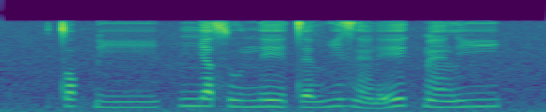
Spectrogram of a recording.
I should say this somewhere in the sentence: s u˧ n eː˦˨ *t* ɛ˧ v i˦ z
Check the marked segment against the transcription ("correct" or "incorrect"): correct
